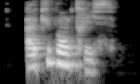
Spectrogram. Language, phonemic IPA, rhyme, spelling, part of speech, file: French, /a.ky.pɔ̃k.tʁis/, -is, acuponctrice, noun, LL-Q150 (fra)-acuponctrice.wav
- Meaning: female equivalent of acuponcteur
